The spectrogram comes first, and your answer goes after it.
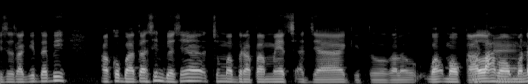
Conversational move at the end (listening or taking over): listening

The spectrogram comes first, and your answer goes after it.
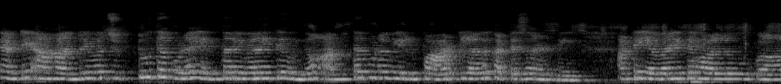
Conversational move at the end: listening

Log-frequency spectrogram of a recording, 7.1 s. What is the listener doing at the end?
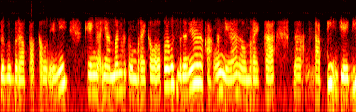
listening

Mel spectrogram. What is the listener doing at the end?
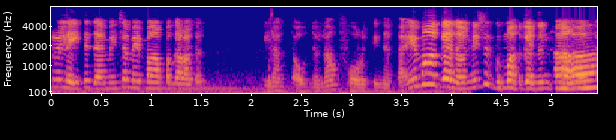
taking over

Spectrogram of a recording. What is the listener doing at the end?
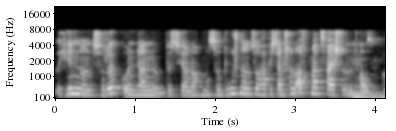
taking over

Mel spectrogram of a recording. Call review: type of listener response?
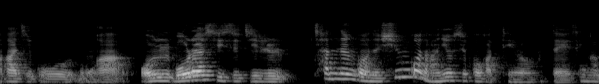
listening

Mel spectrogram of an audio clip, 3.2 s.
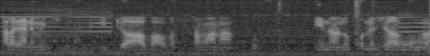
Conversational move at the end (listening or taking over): listening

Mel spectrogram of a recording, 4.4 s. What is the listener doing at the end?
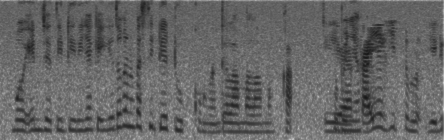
taking over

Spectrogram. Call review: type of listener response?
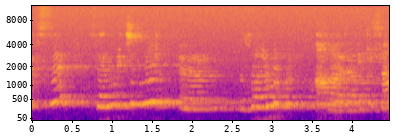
taking over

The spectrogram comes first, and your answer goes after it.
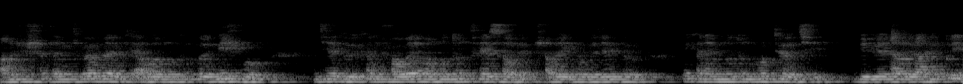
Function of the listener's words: listening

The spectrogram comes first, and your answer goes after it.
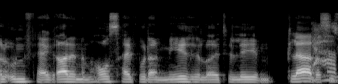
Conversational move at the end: taking over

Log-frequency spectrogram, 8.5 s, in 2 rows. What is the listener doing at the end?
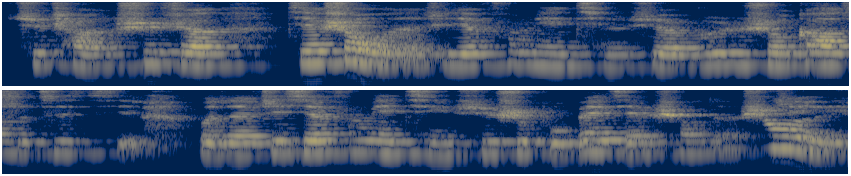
taking over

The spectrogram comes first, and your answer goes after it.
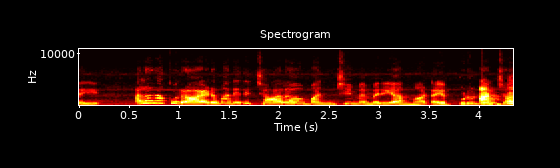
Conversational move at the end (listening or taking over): taking over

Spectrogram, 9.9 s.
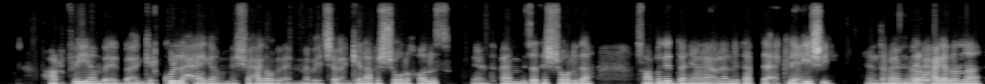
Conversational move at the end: listening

